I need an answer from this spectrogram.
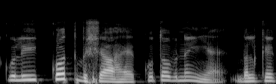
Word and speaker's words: قلی قطب شاہ: جغرافیہ کو جگہ دی۔ تو یہ درست تلفظ قلی قطب شاہ ہے، قطب نہیں ہے بلکہ قلی قطب شاہ۔ چھٹا سوال ہے کہ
